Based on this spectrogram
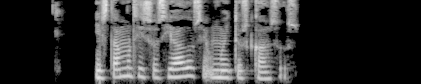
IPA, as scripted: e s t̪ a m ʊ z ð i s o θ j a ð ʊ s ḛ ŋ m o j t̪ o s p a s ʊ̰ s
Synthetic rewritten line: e s t̪ a m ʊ z ð i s o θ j a ð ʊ s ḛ ŋ m o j t̪ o s k a s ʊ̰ s

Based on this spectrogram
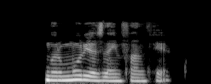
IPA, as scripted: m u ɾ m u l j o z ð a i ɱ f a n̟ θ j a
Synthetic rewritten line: m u ɾ m u ɾ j o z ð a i ɱ f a n̟ θ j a

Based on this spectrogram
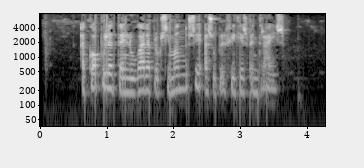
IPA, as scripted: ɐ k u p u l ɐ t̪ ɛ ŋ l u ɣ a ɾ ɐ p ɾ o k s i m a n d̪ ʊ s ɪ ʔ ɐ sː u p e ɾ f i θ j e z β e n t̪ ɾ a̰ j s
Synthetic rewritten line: ɐ k ɔ p u l ɐ t̪ ɛ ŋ l u ɣ a ɾ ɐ p ɾ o k s i m a n d̪ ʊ s ɪ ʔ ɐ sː u p e ɾ f i θ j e z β e n t̪ ɾ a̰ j s

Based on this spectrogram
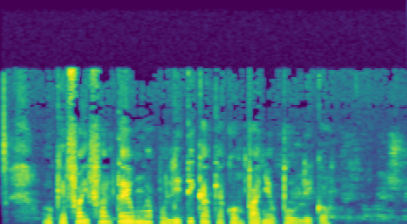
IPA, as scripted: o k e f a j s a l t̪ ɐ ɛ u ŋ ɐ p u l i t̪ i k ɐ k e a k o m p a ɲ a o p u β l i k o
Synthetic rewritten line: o k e f a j f a l t̪ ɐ ɛ u ŋ ɐ p o l i t̪ i k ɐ k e a k o m p a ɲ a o p u β l i k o

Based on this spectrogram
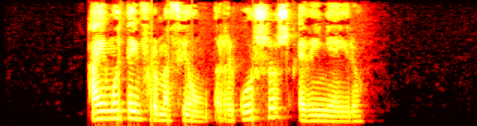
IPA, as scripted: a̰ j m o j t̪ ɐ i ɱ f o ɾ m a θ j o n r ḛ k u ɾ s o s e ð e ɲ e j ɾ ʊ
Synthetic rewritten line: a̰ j m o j t̪ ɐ i ɱ f o ɾ m a θ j o ŋ r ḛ k u ɾ s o s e ð i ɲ e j ɾ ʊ

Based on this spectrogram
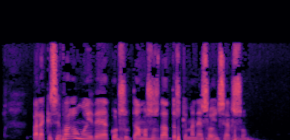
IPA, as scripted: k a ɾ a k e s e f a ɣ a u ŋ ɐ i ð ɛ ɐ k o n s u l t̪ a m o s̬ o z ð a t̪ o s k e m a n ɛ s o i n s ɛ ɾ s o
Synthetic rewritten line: p a ɾ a k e s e f a ɣ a u ŋ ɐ i ð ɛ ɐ k o n s u l t̪ a m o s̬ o z ð a t̪ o s k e m a n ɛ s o i n s ɛ ɾ s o

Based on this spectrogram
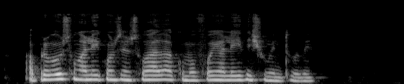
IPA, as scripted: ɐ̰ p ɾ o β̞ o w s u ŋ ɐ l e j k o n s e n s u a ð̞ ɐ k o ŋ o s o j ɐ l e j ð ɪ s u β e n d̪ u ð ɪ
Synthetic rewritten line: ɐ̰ p ɾ o β̞ o w s u ŋ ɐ l e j k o n s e n s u a ð̞ ɐ k o m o f o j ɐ l e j ð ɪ ʃ u β e n t̪ u ð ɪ

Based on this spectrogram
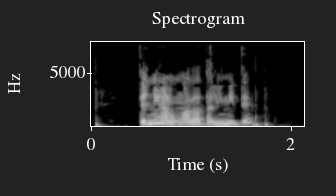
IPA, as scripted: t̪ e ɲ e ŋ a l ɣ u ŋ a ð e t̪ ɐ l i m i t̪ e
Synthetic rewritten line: t̪ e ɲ e ŋ a l ɣ u ŋ a ð a t̪ a l i m i t̪ e

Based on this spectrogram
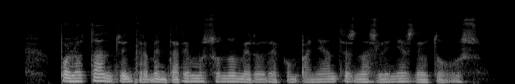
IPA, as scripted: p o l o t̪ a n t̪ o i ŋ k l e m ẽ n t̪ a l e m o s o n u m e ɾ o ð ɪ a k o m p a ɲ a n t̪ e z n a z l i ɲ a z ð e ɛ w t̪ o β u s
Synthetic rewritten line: p o l o t̪ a n t̪ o i ŋ k ɾ e m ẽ n t̪ a ɾ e m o s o n u m e ɾ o ð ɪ a k o m p a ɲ a n t̪ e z n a z l i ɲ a z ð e a w t̪ o β u s

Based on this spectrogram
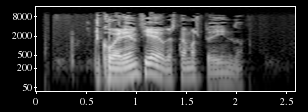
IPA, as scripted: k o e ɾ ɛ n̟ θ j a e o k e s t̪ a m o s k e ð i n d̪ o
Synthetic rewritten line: k o e ɾ e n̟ θ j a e o k e s t̪ a m o s p e ð i n d̪ o

